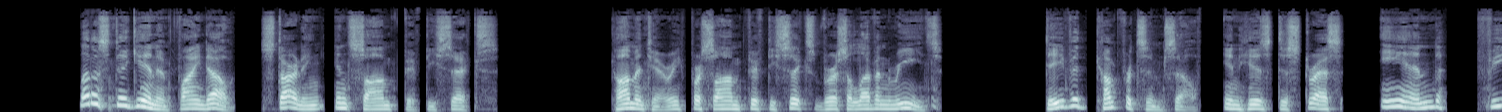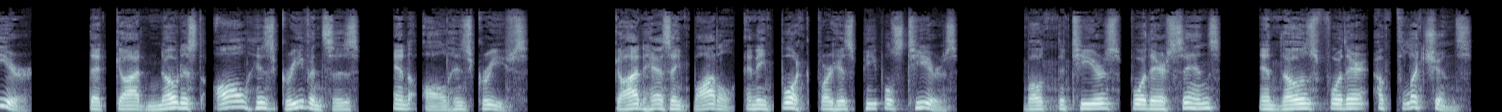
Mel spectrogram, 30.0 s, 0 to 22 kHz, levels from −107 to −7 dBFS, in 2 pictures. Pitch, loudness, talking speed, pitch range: 140 Hz, -25 LUFS, 115 wpm, 125-160 Hz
